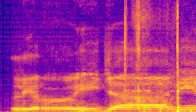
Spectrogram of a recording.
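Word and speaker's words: لِلرِّجَالِ: Lirri, ri ya, tipis, bukan tebal ro-nya. Lirri tidak boleh, tapi lirrijali nasi.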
